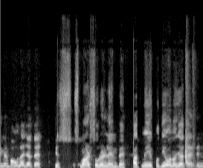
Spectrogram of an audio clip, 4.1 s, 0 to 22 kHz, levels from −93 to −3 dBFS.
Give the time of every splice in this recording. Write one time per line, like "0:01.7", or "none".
0:01.2
0:02.7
